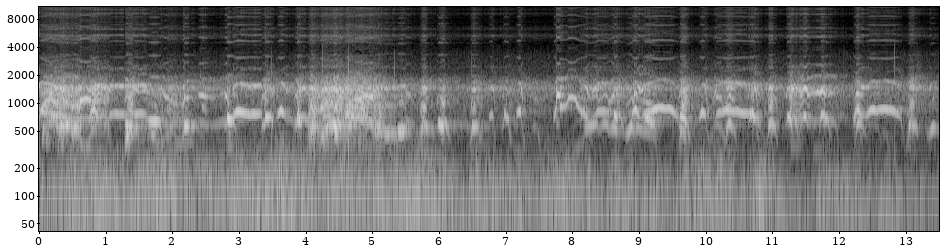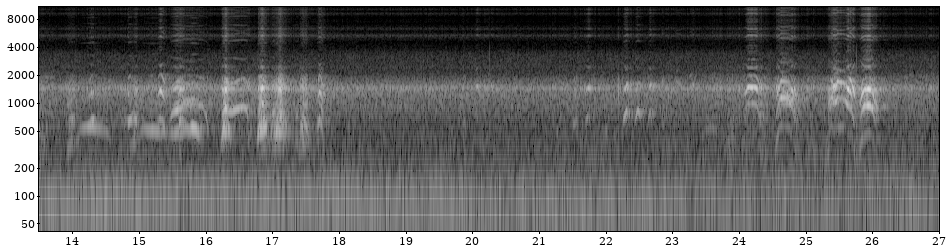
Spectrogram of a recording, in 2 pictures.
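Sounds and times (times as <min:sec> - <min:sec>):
dogs yelping and howling: 0:00.0 - 0:17.9, 0:21.5 - 0:22.9.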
